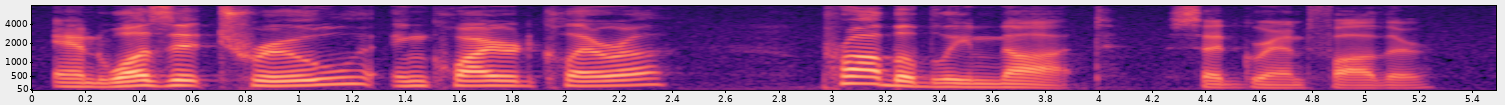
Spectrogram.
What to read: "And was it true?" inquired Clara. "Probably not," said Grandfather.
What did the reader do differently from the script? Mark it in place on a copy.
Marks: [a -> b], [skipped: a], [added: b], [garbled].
"And was it true?" inquired Clara. "Probably not," said Grandfather.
